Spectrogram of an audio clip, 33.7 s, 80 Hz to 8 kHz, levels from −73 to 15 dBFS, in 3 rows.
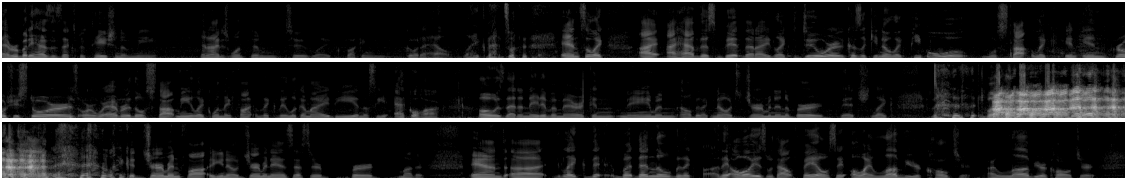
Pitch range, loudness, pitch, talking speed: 130-165 Hz, -20 LUFS, 140 Hz, 210 wpm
